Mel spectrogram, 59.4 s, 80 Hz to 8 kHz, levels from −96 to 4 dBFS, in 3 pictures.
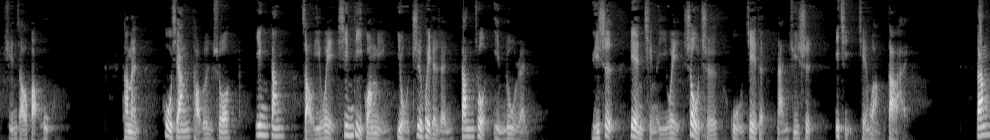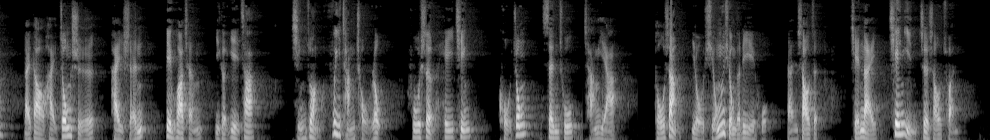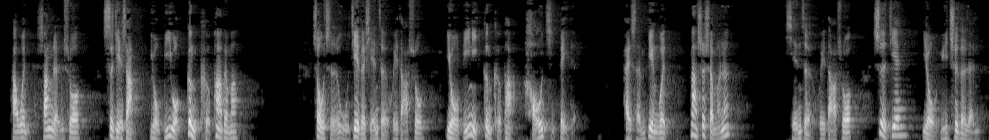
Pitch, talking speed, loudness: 180 Hz, 160 characters per minute, -21 LUFS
